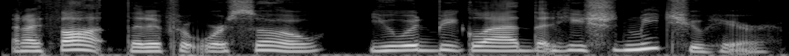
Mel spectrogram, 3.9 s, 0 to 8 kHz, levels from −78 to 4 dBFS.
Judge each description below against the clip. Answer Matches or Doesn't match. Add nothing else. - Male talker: Doesn't match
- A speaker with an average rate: Doesn't match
